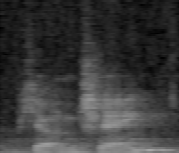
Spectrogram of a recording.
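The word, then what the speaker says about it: Pyeongchang: So then we fast forward a few years and we're getting ready for Pyongqing. Yeah. Not sure I pronounced that right.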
